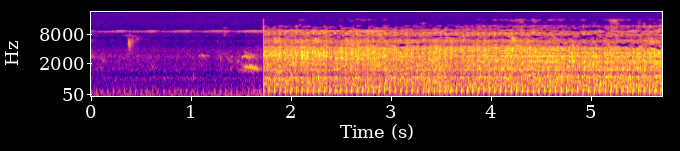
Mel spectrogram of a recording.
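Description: A small engine starts up abruptly a little under two seconds in and runs steadily with a fast, even pulse. Faint bird chirps come before it.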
